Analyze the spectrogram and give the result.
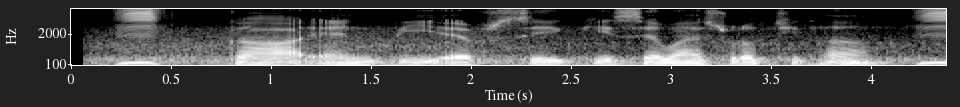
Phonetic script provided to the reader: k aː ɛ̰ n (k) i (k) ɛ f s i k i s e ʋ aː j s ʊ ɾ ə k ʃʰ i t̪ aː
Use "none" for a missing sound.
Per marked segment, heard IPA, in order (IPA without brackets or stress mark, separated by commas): p, none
